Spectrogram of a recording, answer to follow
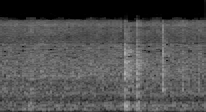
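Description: Steady running noise of loud kitchen machinery while caramel is being made. A sharp knock comes a little over a second in, and a lighter click follows.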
